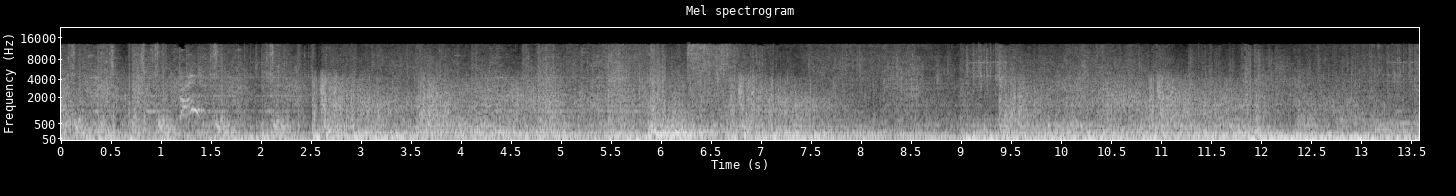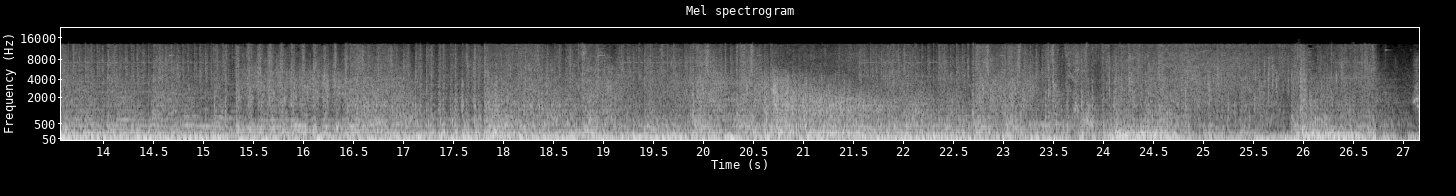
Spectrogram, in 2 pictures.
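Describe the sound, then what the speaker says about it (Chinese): Intense gunfire rages through a kung fu war film battle against Japanese soldiers: dense, continuous bursts of shots and booming blasts with clanking mechanisms, loud and close for nearly half a minute, with almost no dialogue. "炮台山传来激烈枪声？"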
